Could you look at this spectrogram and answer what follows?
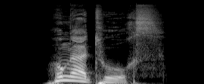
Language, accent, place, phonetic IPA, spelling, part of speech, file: German, Germany, Berlin, [ˈhʊŋɐˌtuːxs], Hungertuchs, noun, De-Hungertuchs.ogg
- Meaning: genitive singular of Hungertuch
